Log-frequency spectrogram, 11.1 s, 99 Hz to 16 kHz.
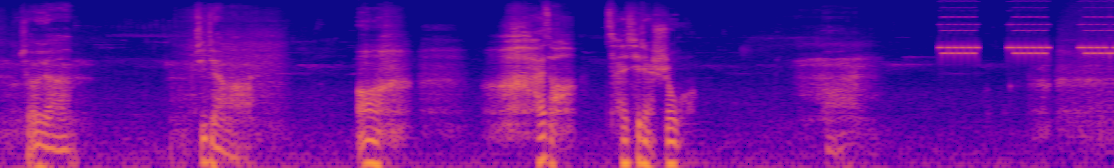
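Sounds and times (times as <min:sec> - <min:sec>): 
speech: 0:00.3 - 0:00.9, 0:02.0 - 0:02.7, 0:03.6 - 0:04.2, 0:05.4 - 0:07.0
telephone ringing with bright electronic warbling ringtone: 0:09.4 - 0:11.1.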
